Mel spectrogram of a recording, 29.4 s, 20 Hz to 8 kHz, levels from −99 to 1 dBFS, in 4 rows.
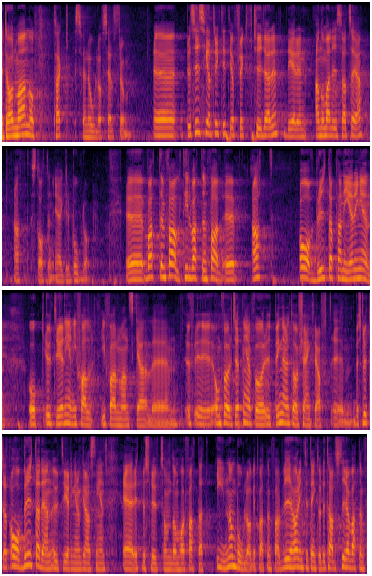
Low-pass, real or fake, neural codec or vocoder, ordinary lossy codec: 7.2 kHz; real; none; none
